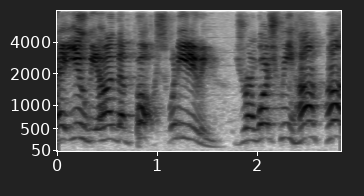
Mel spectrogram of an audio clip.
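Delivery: very high, loud, shrill in-character put-on yell. Calling out to hidden watchers from the middle of the street: in-character yell. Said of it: "make sure that I yell loud enough".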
